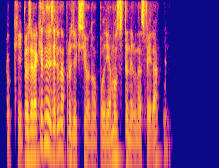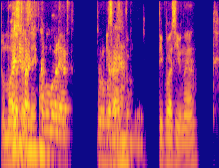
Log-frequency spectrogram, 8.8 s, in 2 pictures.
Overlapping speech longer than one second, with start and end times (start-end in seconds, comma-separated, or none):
none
